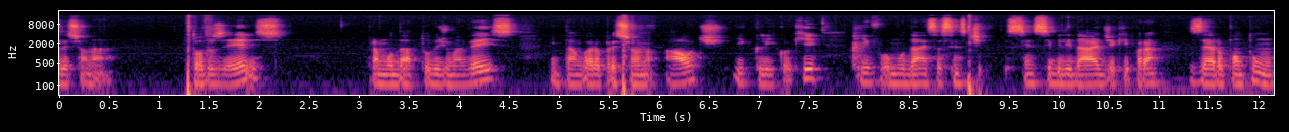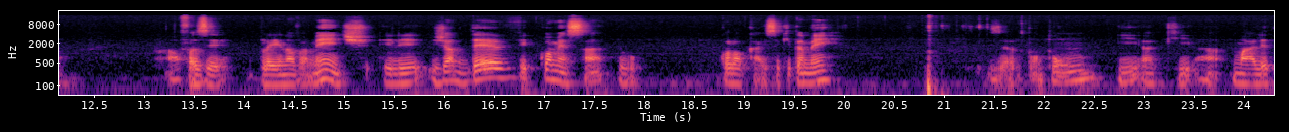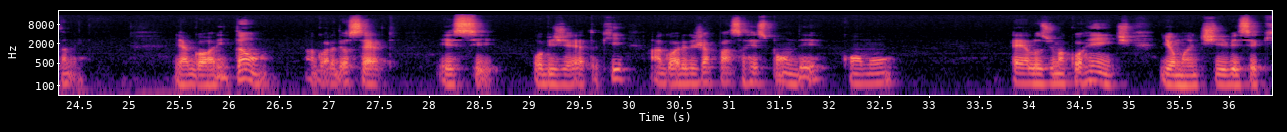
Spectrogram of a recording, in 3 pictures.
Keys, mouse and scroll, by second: 0.5 ctrl+click, 2.3 shift+click, 2.8 shift+click, 3.3 shift+click, 3.8 shift+click, 6.8 alt+click, 8.1 Right, 8.2 Left, 9.5 BackSpace, 9.5 1, 10.0 Return, 11.3 click, 12.8 click, 13.3 space, 16.2 Escape, 16.7 click, 18.5 click, 19.0 click, 20.0 Right, 20.2 Left, 21.1 BackSpace, 21.2 1, 21.4 Return, 22.6 click, 23.6 click, 24.5 space, 27.7-29.2 middle drag, 33.6-34.8 middle drag.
